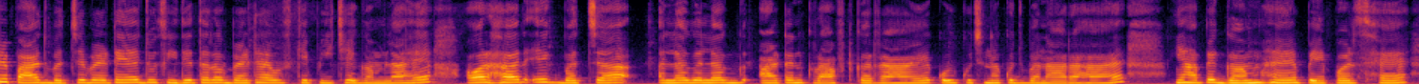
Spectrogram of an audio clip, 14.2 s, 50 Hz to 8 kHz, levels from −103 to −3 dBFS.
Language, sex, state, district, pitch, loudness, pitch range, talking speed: Hindi, female, Chhattisgarh, Korba, 225 Hz, -24 LUFS, 215-240 Hz, 165 wpm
